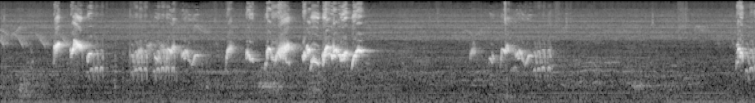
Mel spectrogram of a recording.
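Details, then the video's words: Red-whiskered bulbul kept as a training decoy, singing quick and intense. A run of rapid warbled, slurred whistles ends abruptly, followed by a shorter phrase and silence. "Cách luyện chào mào mồi - Hót hay nhanh lửa, Căng"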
